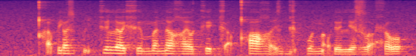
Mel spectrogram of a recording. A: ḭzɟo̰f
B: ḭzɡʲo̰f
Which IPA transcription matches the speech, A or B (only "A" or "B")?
B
